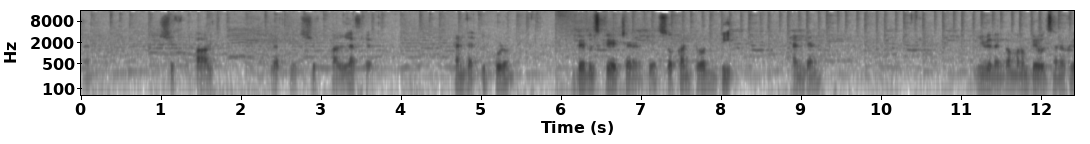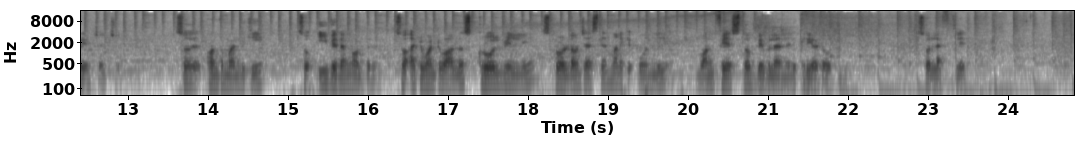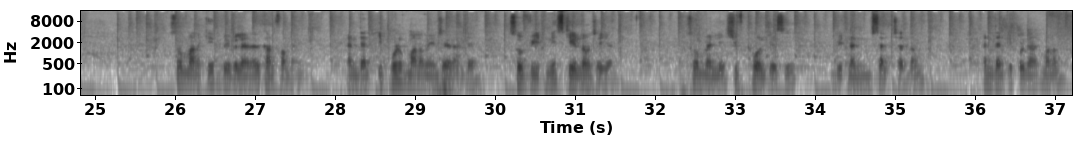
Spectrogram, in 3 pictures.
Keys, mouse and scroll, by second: 0.9 alt+shift+click, 1.8 middle click, 3.0 alt+shift+click, 3.8 middle click, 5.4 middle click, 7.8 ctrl+b, 22.9 middle click, 27.8 scroll up 2, 28.0 shift+scroll down 1, 28.2 shift+middle click, 29.0 middle click, 30.4 click, 33.0 shift+click, 34.1 shift+click, 35.1 shift+click, 36.7 s.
